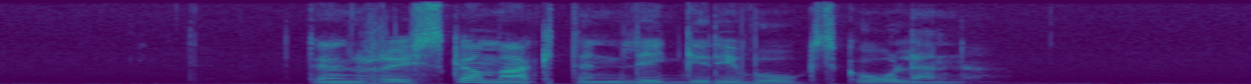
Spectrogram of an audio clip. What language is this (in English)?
Swedish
